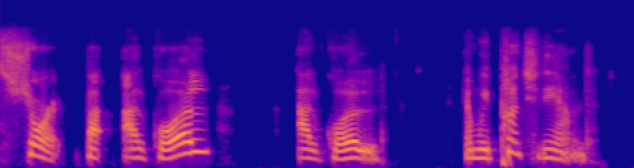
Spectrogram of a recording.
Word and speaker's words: alcohol: a Spanish word so you know your English premium wants to say alcohol hall right but we need to pronounce that alcohol alcohol and we just draw out the oh because remember this is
